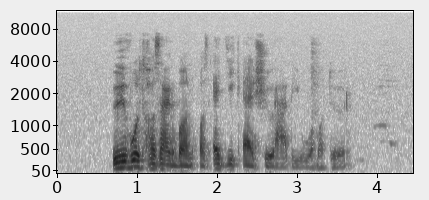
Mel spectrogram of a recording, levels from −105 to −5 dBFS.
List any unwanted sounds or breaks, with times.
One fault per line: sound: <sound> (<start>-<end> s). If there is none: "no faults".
no faults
